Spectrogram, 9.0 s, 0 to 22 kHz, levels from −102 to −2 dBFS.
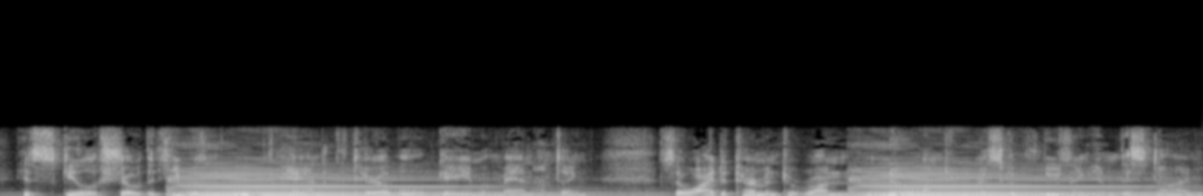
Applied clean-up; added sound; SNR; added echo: none; Bowed string instrument; -1 dB; none.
